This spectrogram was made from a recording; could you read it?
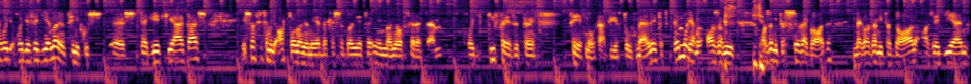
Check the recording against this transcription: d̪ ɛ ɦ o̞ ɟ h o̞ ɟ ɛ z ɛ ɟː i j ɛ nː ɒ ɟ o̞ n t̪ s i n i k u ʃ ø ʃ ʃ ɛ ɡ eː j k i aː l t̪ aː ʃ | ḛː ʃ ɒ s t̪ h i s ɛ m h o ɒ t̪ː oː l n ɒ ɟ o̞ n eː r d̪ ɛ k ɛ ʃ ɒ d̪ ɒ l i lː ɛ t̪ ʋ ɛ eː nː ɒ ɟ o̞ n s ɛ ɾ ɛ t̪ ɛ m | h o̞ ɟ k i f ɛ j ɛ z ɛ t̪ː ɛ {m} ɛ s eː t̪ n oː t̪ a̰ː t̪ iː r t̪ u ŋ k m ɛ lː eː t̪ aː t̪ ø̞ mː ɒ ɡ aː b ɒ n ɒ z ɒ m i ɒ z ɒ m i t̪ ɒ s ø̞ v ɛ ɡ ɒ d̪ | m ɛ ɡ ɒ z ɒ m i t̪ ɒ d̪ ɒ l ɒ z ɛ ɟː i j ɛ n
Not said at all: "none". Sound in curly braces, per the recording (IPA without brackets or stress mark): n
